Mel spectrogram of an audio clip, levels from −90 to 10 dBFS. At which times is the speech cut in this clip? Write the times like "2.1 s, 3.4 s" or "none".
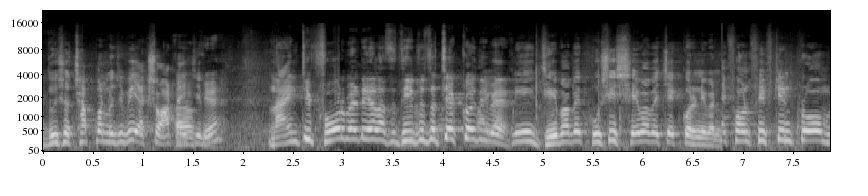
6.8 s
